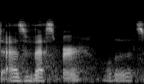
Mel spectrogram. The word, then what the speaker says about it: VSEPR: So this idea of the electron domains repelling one another is known as Vsepr Theory, commonly pronounced as Vsepr, although that's not really how it's spelled. Vsepr Theory is what everybody calls this, which stands for valence shell electron pair repulsion.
